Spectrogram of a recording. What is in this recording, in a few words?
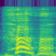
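"huh huh", vocal sample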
